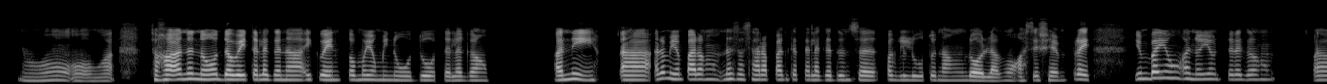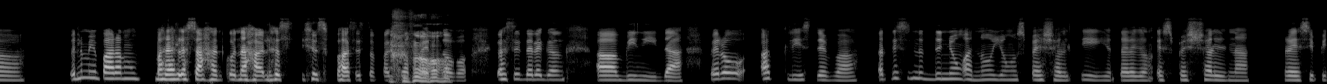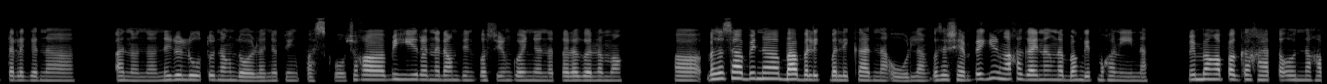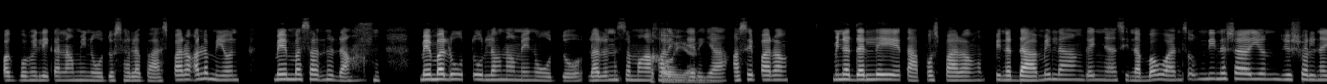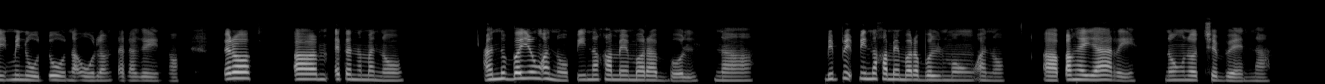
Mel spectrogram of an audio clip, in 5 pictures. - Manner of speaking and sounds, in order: in English: "the way"; laughing while speaking: "malalasahan ko na halos sa, base sa pagkukuwento mo"; laughing while speaking: "Oo"; in English: "at least"; in English: "at least"; chuckle
- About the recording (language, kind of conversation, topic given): Filipino, podcast, Ano ang palaging nasa hapag ninyo tuwing Noche Buena?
